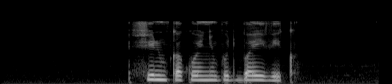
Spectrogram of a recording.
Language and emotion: Russian, neutral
